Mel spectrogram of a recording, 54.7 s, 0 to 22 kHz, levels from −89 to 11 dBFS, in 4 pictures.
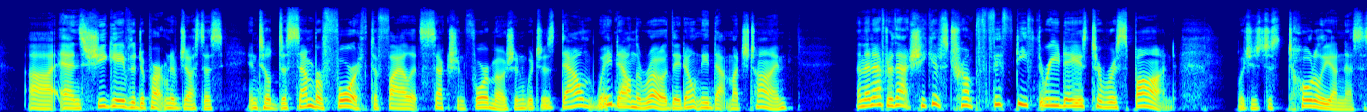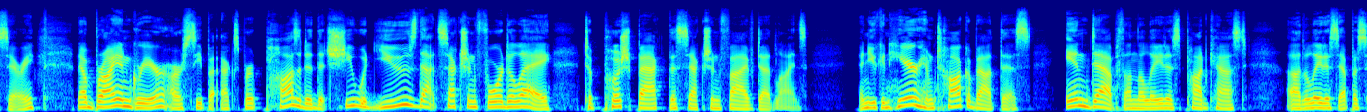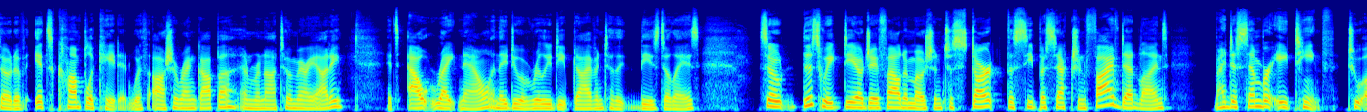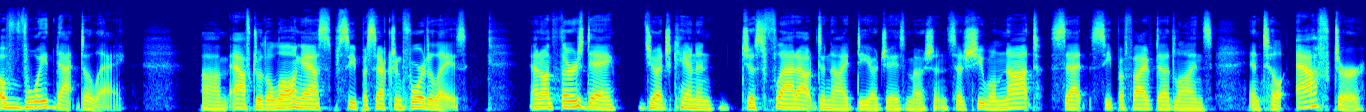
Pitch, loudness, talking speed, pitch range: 160 Hz, -22 LUFS, 180 wpm, 145-190 Hz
